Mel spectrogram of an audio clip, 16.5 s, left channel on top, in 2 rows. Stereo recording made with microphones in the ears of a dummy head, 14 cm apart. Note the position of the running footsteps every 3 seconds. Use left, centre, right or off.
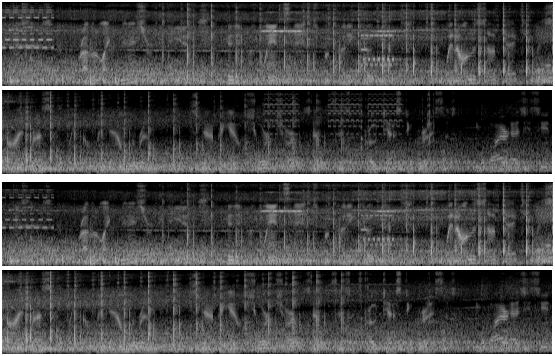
left, left, centre, right, right, off.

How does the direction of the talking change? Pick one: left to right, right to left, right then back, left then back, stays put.
left to right.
